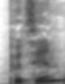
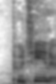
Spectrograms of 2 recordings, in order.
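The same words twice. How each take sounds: First: There is a slight s sound in the middle. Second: There is no s sound in the middle. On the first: The speaker calls it right. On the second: The speaker calls it wrong.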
